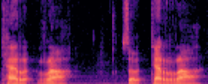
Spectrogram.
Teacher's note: Notice that the terra is a two-syllable word. English people, you see a double R, you pronounce it once. The Romans, two R's are sounded.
